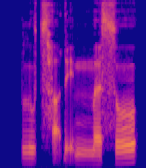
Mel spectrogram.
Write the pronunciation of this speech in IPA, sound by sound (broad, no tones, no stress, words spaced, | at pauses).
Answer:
lut͡sʰa̰ɗḛ mːɜ so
